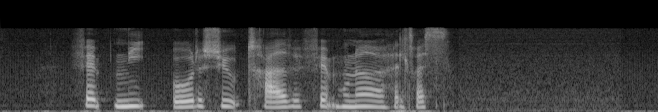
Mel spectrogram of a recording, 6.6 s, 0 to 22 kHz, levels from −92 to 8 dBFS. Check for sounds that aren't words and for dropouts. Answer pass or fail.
pass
